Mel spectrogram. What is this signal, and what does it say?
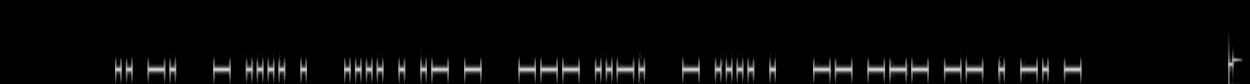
Morse code, heard as a keyed tone, about 22 wpm, 700 Hz. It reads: IN THE HEAT OF THE MOMENT
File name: practice / 22wpm / Sets of 6 Words - 22wpm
